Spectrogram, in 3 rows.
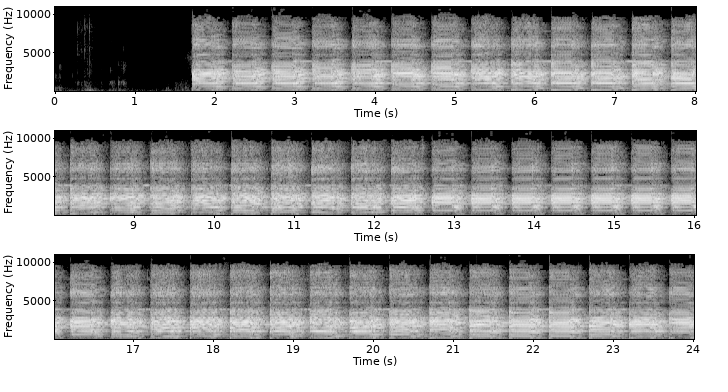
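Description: Faraday 6120 electromechanical fire alarm horn sounding in march-time code: loud, even blasts about two a second, starting about two seconds in. It is the general alarm set off by the smoke detector.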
